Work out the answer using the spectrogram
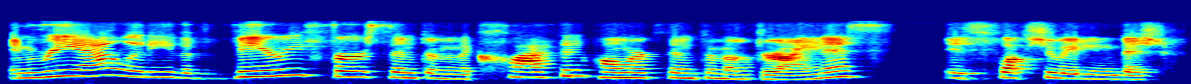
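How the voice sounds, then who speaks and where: A woman's voice: medium pitch, expressive, moderate pace. A woman eye doctor giving a passionate health presentation to an audience, with a big voice, speaking away from the microphone. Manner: warm, passionate, clear explaining. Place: room with a live audience, talking away from the mic. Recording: dull lo-fi room recording.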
